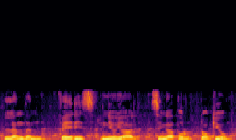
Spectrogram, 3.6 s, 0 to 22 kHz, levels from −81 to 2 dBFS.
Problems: constant background noise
